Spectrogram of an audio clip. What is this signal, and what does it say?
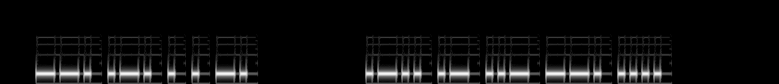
Morse code, heard as a keyed tone, about 20 wpm, 500 Hz. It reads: GREEN LAUGH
